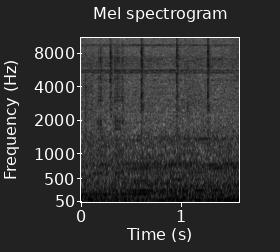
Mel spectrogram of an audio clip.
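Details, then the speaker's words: 2008 Hyundai Accent, automatic, while driving: steady loud air-conditioning roar over engine and road rumble; works but noisy, unclear whether normal. "Air conditioning's making a bit of a sound. I don't know if that's normal or what, but it's making it."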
